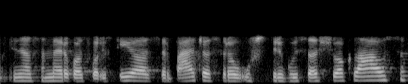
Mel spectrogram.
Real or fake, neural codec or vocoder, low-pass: real; none; 10.8 kHz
